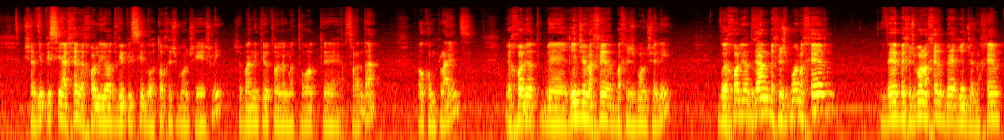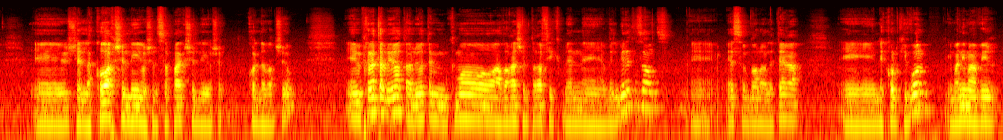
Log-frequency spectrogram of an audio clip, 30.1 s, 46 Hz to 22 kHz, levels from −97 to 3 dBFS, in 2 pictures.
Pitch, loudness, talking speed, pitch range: 105 Hz, -23 LUFS, 135 wpm, 95-120 Hz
